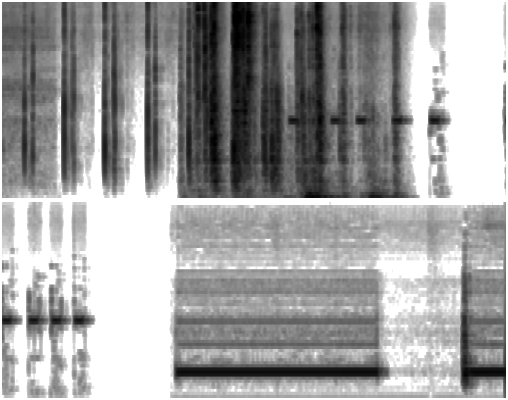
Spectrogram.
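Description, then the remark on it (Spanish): Footsteps, then a heavy door swings shut with a loud thud, followed by a few short phone beeps and a steady dial tone. No one speaks. “Cuando salga, cierra la puerta.”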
